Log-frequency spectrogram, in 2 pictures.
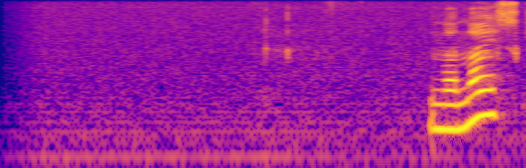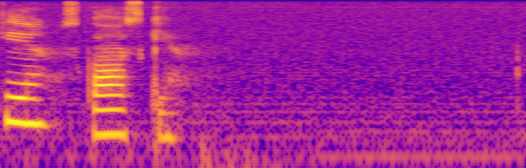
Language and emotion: Russian, sad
